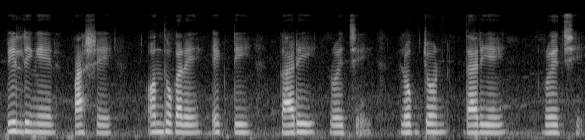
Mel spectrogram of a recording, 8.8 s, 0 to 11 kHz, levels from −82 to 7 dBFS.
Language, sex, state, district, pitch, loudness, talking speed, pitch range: Bengali, female, West Bengal, North 24 Parganas, 185 Hz, -19 LUFS, 60 wpm, 180-195 Hz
